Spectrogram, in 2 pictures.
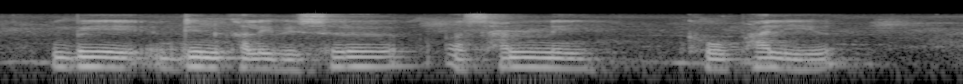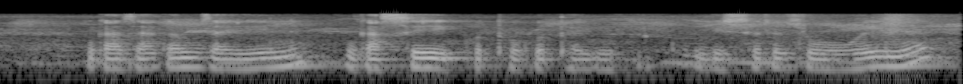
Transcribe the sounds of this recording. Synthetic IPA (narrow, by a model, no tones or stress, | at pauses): bedinkʰalɯjbisɯɾɯsanːɯj | kʰɯwpʰalijɯ | ɡazaɡamzajɯjnɯɡasejkʰɔtʰɔkɔtʰajbɯkʰɯɾbisɯɾɯzɔɦɯjnɯ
